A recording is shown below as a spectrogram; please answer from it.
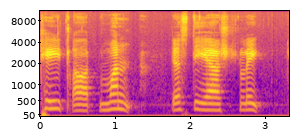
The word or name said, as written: Dezadeash Lake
